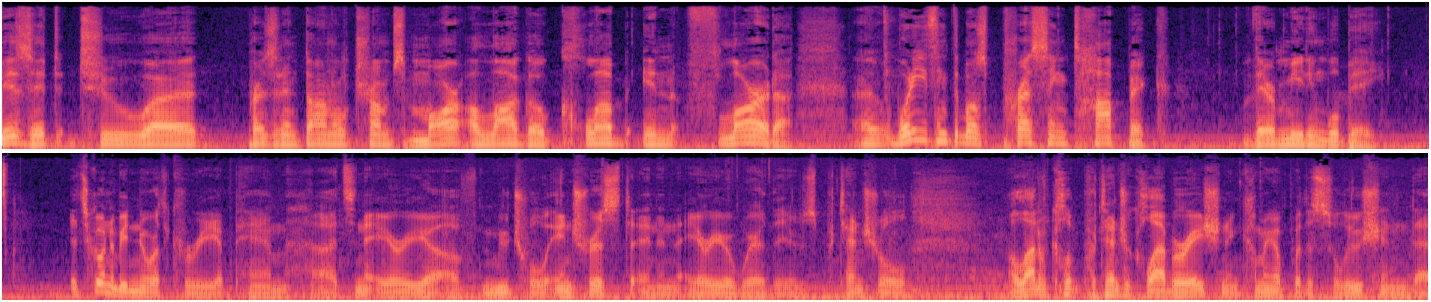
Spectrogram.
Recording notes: Live from the National Medicare Advantage Summit in Arlington, Virginia.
